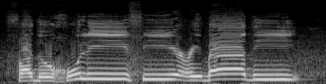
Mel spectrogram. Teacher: तो यहाँ अलिफ नहीं पढ़ा जाएगा, फ़ा सीधा दाल के साथ मिलेगा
